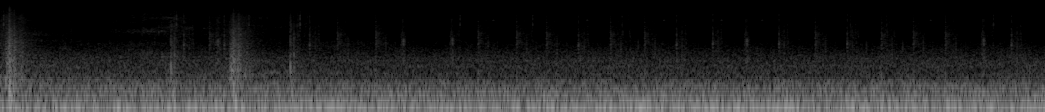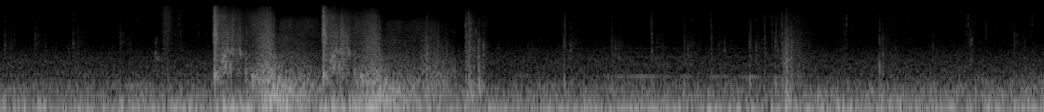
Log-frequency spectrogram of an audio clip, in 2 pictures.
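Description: Footsteps patter quickly over leaves and undergrowth.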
